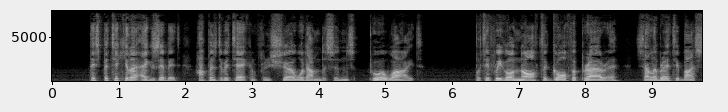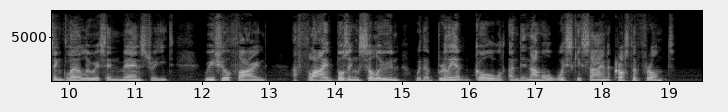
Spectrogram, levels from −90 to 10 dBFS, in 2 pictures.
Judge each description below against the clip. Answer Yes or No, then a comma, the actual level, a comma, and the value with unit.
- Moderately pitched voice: No, low, 130 Hz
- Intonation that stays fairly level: No, average, 3.9 semitones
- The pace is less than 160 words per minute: Yes, average, 140 wpm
